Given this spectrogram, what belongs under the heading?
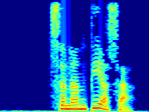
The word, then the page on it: senantiasa: Indonesian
